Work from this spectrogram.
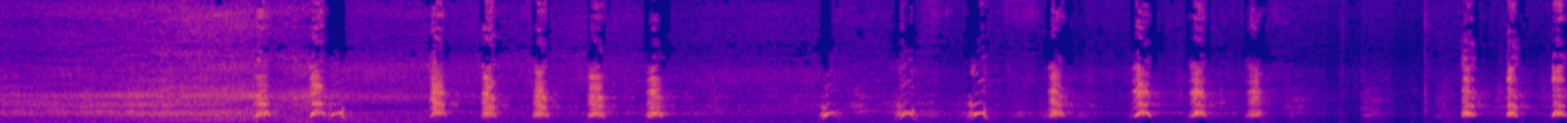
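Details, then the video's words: Dogs barking at Newfoundland dog Capy, who stays calm: sharp barks come in bursts, about a dozen over the stretch, with pauses between runs; a faint hum lies under the opening seconds. "Capy vs Barking Dogs"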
